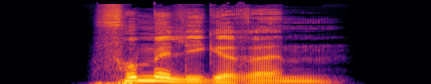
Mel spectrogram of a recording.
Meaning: strong dative masculine/neuter singular comparative degree of fummelig
- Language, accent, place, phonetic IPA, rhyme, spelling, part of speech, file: German, Germany, Berlin, [ˈfʊməlɪɡəʁəm], -ʊməlɪɡəʁəm, fummeligerem, adjective, De-fummeligerem.ogg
